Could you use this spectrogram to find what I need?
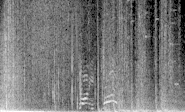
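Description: Pistol shots ring out sharply.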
